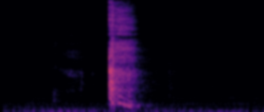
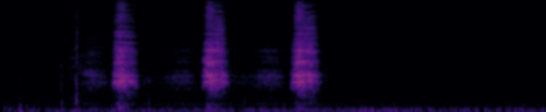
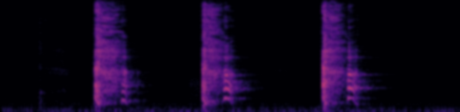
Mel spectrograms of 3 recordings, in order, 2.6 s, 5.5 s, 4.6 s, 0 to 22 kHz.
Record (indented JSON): {
  "cough_length": "2.6 s",
  "cough_amplitude": 2964,
  "cough_signal_mean_std_ratio": 0.22,
  "exhalation_length": "5.5 s",
  "exhalation_amplitude": 541,
  "exhalation_signal_mean_std_ratio": 0.35,
  "three_cough_length": "4.6 s",
  "three_cough_amplitude": 1812,
  "three_cough_signal_mean_std_ratio": 0.34,
  "survey_phase": "beta (2021-08-13 to 2022-03-07)",
  "age": "45-64",
  "gender": "Female",
  "wearing_mask": "No",
  "symptom_none": true,
  "smoker_status": "Never smoked",
  "respiratory_condition_asthma": false,
  "respiratory_condition_other": false,
  "recruitment_source": "REACT",
  "submission_delay": "1 day",
  "covid_test_result": "Negative",
  "covid_test_method": "RT-qPCR"
}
